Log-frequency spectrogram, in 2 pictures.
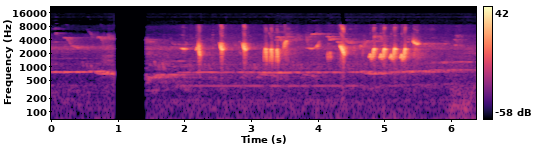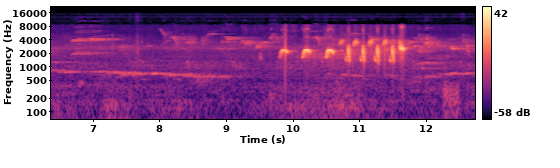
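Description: Birds chirping in two bouts of quick, sharp, high notes, one about two seconds in and another about ten seconds in, over a faint steady tone.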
